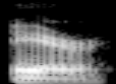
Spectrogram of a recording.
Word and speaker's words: Aether: She works with something called I want to say Aether, but it's Air. Blastia. Blastia comes from. She explains this all. Yeah, Blastia. Yeah, it's pronounced Air.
